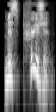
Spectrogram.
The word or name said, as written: misprision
